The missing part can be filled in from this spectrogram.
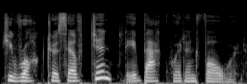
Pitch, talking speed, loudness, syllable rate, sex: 165 Hz, 170 wpm, -19 LUFS, 5.1 syllables/s, female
